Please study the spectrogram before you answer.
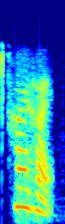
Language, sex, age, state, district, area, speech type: Assamese, female, 45-60, Assam, Dibrugarh, rural, conversation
